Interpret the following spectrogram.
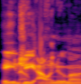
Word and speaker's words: Eiji Aonuma: Eiji Aonuma. How do you say that? Eiji Aonuma is how I say it. I should know. And then I always get corrected.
